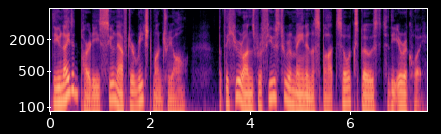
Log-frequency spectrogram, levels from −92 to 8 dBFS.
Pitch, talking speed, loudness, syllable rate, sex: 100 Hz, 165 wpm, -18 LUFS, 5.1 syllables/s, male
